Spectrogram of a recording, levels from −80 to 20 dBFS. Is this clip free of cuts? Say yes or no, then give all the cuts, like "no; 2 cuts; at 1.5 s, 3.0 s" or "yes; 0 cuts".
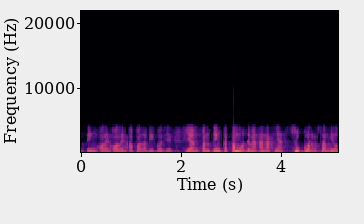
no; 1 cut; at 3.6 s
